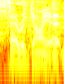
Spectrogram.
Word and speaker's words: Feragaia: 2024 is here, and I should say a very happy new year to Jamie Wild, who's the co-founder of Feragaia.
